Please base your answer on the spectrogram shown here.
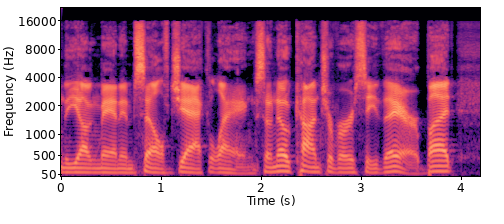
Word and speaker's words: Lange: yes it is pronounced Lang ladies and gentlemen don't let the silent e at the end fool you that's firsthand information by the way from the young man himself Jack Lang so no controversy there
